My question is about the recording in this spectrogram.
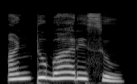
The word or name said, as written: ಅಂಟುಬಾರಿಸು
